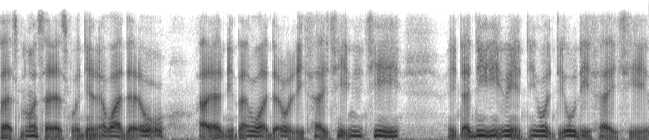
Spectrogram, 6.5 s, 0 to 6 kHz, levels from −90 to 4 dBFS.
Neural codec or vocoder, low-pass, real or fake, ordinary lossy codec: autoencoder, 22.05 kHz, a latent of 192 numbers a frame, VITS, trained on many speakers; 5.4 kHz; fake; none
